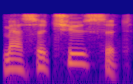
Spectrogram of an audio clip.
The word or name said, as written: Massachusett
